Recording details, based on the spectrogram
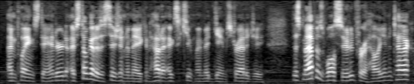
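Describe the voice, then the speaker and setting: A man's voice: mid-range voice, fairly bright tone. A man streaming a game, reading its narration aloud expressively and dropping into casual offhand commentary. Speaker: streamer playing a visual novel.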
